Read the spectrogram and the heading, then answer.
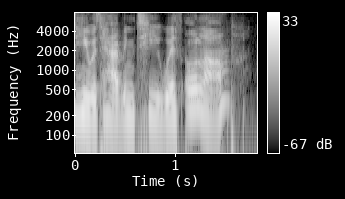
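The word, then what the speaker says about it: Olympe: Is apparently the proper pronunciation according to the YouTube video that I watched, because I was saying a limp or a limpy. I didn't really know how to say it.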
